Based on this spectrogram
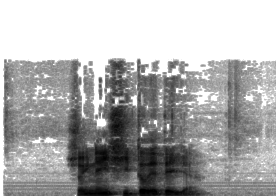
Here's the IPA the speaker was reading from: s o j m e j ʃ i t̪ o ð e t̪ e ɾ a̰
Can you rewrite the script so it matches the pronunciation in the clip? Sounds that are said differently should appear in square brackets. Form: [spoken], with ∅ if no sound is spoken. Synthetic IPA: s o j [n] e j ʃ i t̪ o ð e t̪ e [ʎ] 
